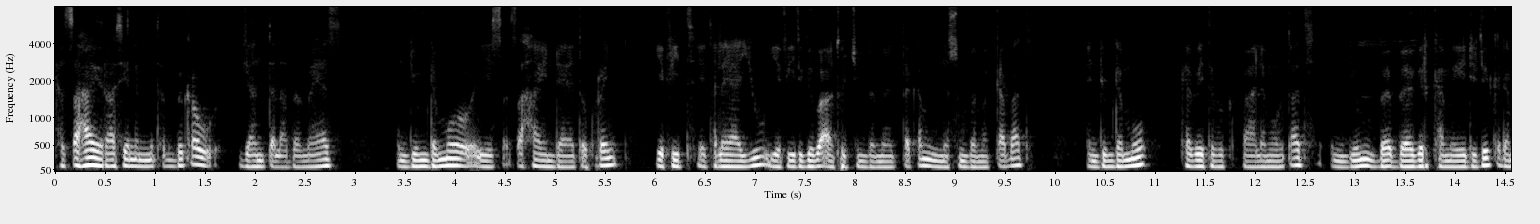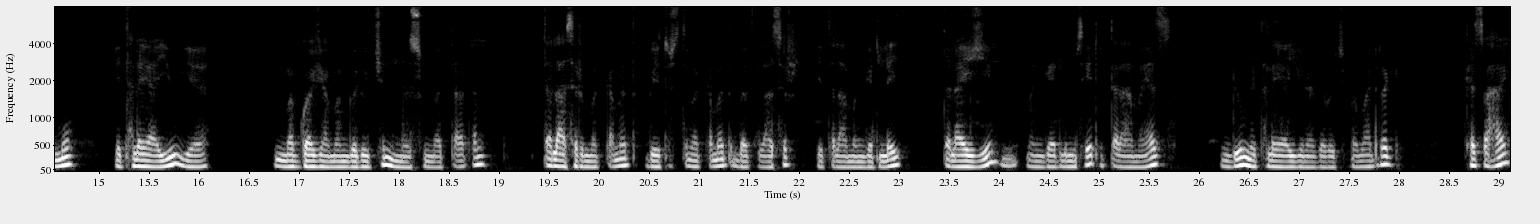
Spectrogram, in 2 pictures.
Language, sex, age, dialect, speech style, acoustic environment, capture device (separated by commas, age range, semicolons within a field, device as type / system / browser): Amharic, male, 25-34, Ethiopia - Addis Ababa, happy, silence, desktop / Linux / Chrome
